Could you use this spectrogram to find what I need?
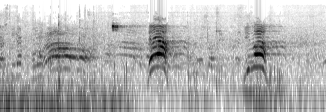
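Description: Men shout loudly across an open outdoor pitch.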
